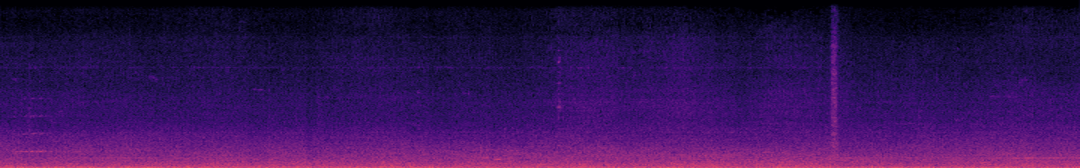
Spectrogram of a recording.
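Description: Passenger train cars rolling slowly past on the rails: a steady low rumble of wheels and trucks, with one brief sharp click about eleven seconds in.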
